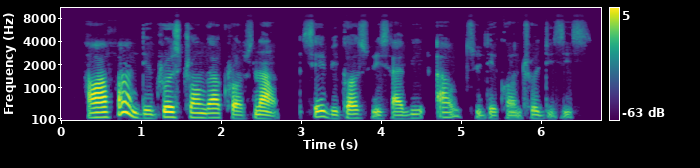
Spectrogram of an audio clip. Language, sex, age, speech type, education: Nigerian Pidgin, male, 15-29, spontaneous, tertiary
